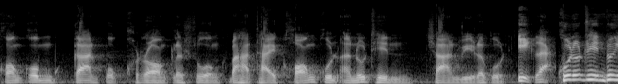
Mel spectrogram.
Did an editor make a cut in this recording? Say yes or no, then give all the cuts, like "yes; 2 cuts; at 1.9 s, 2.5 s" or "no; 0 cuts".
yes; 1 cut; at 4.2 s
